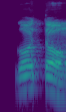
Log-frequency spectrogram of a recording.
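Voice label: "gotong", Malay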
